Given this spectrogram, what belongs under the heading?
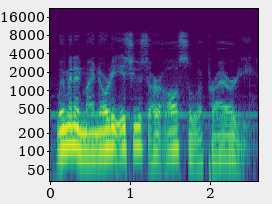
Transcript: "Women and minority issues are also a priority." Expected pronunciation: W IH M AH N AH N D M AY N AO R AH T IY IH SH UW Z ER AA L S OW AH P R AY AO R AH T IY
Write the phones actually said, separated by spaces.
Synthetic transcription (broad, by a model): W IH M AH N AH N M AY N AO R AH T IY IH SH UW Z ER AA L S OW AH P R AY AO R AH T IY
